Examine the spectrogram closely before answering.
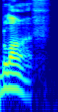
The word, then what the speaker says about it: Blotmath: Often, Blotmath, often pronounced Blomath.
